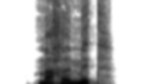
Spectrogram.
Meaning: inflection of mitmachen: 1. first-person singular present 2. first/third-person singular subjunctive I 3. singular imperative
- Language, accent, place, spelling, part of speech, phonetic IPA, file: German, Germany, Berlin, mache mit, verb, [ˌmaxə ˈmɪt], De-mache mit.ogg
